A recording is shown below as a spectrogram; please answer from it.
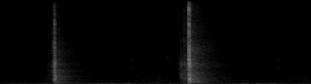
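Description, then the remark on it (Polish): A drawer being opened, heard as two sharp clacks about a second and a half apart, each with a brief rattling tail, against a quiet background with no talking. “Słyszysz, jak ktoś otwiera moją szufladę?”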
